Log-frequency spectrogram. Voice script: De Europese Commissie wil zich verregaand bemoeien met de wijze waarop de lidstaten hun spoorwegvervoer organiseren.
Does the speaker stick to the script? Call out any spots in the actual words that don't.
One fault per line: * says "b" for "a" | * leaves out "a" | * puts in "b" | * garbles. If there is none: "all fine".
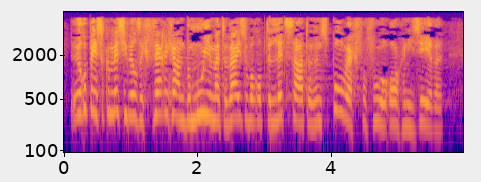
all fine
